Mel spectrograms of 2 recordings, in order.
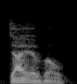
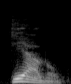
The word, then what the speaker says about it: Diavel: So it's known as the Lamborghini Ducati Diavel. I didn't want everybody to, you don't pronounce it like that, Baz, it's Diavel. Diavel.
